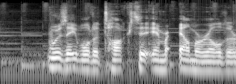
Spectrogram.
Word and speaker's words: Emeralda: Pronounced Jessica, thank you, Dr. Barber. Also, hey buddy. Emeralda.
